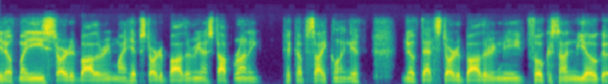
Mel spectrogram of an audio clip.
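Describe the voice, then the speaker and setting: A man with an American accent talks at a very fast pace. His very deep, low pitch sounds dry and close, with no echo. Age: 60s. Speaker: podcast host. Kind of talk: interview conversation.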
